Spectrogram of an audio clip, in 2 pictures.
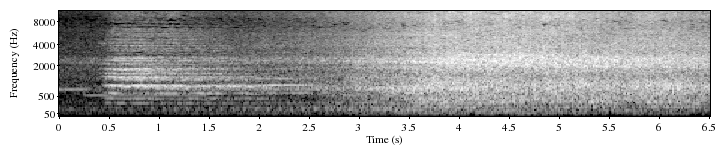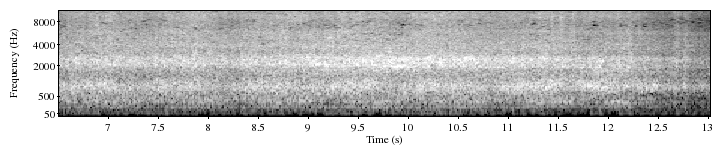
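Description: CC206 diesel-electric locomotive's horn sounds for about two seconds as the train approaches. It is followed by the locomotive and its passenger coaches passing close by, steel wheels running on the rails, loud and steady until it eases off near the end.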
